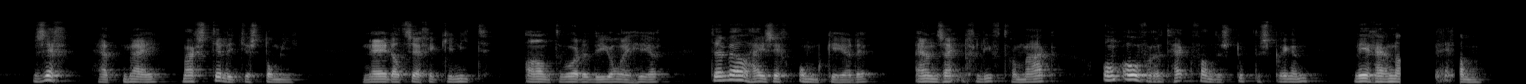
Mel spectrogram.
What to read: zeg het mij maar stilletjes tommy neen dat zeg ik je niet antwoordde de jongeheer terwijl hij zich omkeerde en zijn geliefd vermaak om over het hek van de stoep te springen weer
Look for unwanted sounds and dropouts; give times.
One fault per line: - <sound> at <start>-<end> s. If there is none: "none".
- laugh at 14.4-14.6 s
